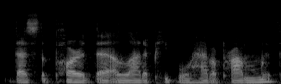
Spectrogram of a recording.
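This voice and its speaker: On a very clean recording with a silent background, a man with a very deep, low pitch speaks with an American accent. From New York, the Bronx. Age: 20s. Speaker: rapper. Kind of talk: unscripted personal monologue. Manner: casual, hesitant.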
